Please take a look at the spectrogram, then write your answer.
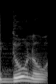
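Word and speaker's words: Domhnall: that is the way Donal is pronounced it's like tonal but with a d sadly small set would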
